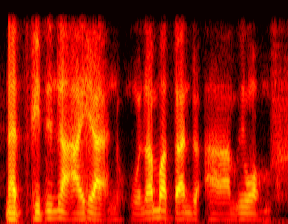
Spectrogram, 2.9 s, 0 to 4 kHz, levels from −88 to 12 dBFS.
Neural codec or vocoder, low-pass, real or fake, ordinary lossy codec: codec, 16 kHz in and 24 kHz out, 0.6 kbps, FocalCodec, streaming, 4096 codes; 3.6 kHz; fake; none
